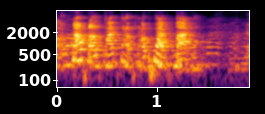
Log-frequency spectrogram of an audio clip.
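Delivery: loud twangy mock Vietnamese babble; rubber-band gibberish. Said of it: "So it just sounds like".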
